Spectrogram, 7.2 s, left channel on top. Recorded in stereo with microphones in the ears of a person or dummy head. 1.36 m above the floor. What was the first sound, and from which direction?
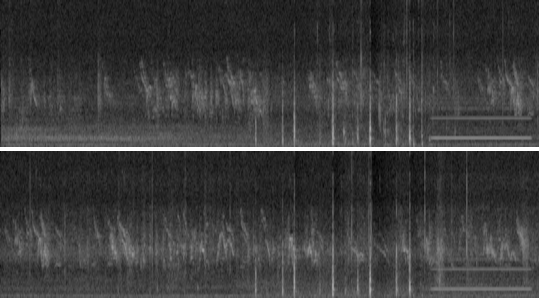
Tapping, 10° right (ahead or behind).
